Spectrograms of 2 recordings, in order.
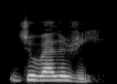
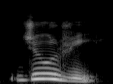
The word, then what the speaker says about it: jewellery: People often say jewellery. What you should say instead is jewellery. Jewellery. There are only 2 syllables and the stress is on the first syllable.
